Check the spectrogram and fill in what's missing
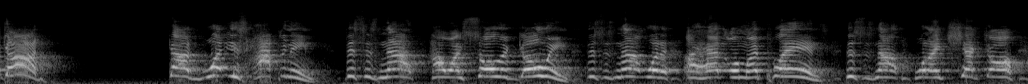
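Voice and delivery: loud, high mock protest; acted frustrated prayer, pitched high; exasperated cry to God. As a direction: cry out a bewildered complaint. Acts out complaint to God.

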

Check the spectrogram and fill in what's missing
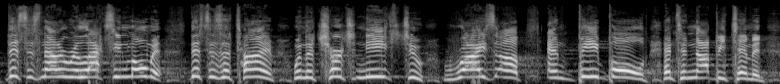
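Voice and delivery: high, loud, urgent sermon; rally the church to rise up; fired-up preacher exhorting the congregation; preaching at full force. Acted.

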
